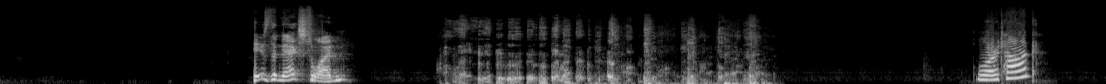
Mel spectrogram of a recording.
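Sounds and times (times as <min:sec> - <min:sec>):
speech: 0:02.6 - 0:03.6, 0:04.4 - 0:05.1, 0:09.8 - 0:10.4
gorilla vocalization: 0:04.4 - 0:07.8.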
